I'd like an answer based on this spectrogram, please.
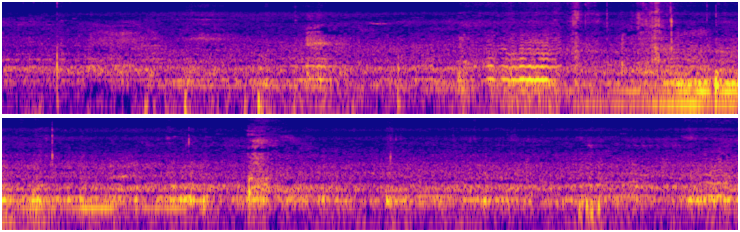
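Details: Busy honey bee colony humming as a hive inspection wraps up and the box is closed; continuous buzz of many bees with frame knocks, scrapes and a few sharp clicks scattered throughout.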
